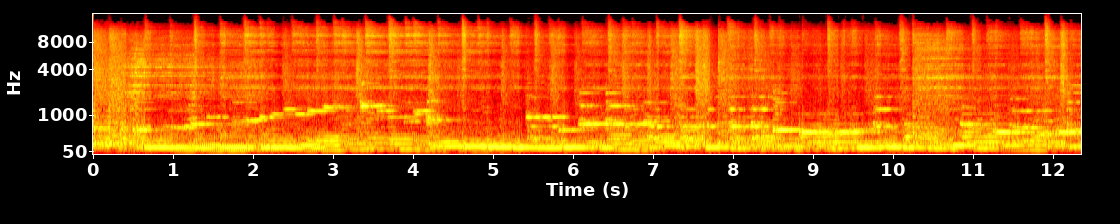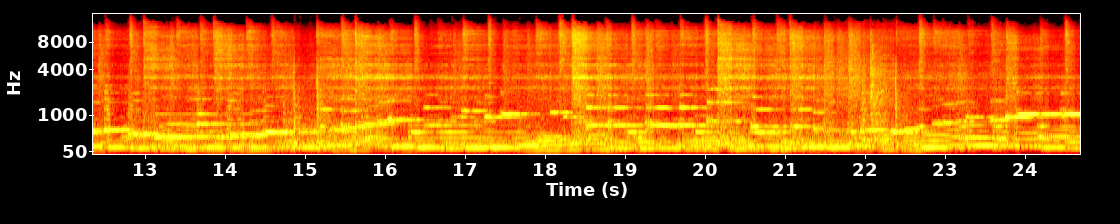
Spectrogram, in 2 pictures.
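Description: Live jazz combo of electric keyboard, drum kit and electric guitar playing, the drums keeping a steady groove under fast runs of notes that climb and fall.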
